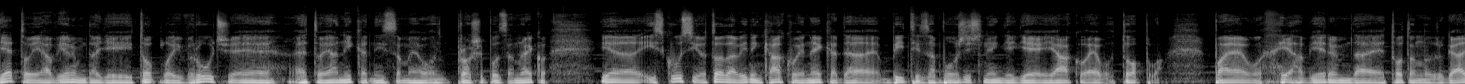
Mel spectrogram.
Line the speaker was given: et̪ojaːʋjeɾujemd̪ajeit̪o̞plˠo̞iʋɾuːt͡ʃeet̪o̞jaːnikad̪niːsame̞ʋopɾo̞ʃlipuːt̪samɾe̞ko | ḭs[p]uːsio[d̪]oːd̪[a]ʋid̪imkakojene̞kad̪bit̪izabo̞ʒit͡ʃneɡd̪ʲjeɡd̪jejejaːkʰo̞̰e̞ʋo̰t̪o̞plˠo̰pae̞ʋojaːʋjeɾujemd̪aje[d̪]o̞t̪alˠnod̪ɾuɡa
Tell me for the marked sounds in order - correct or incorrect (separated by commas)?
incorrect, incorrect, correct, incorrect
